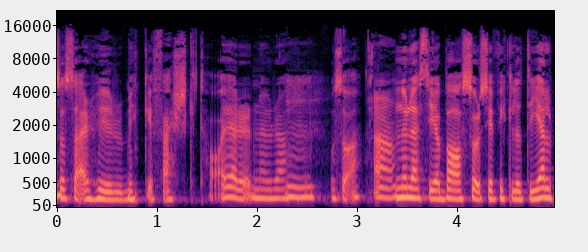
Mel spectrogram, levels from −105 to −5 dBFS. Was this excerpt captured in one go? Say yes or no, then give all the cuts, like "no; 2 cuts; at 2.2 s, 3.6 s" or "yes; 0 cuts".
yes; 0 cuts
